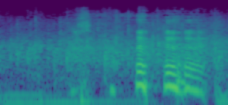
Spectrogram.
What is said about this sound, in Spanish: Gracias, muchas gracias por aplaudirme.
